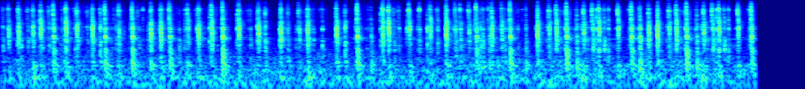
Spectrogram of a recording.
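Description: Rapid, continuous keyboard typing clicks, a typing sound effect matching the on-screen text being typed out letter by letter; it stops abruptly near the end.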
